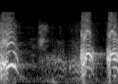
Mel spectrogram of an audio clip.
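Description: Puppies barking up close, with three sharp, loud yips and barks: one, then a pause, then two more in quick succession.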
